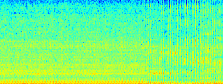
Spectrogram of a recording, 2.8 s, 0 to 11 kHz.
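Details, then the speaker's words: 650cc single-cylinder motorcycle, hard to kick-start after riding a wet riverbed: held at high revs it sounds rough, then stumbles into uneven popping as revs drop, a bad misfire; must stay revved to run, no blue smoke, air filter suspected wet. "we finally got it running again but it wasn't running well so you can hear the misfire we have to keep it revved up or it won't stay running"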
